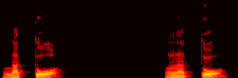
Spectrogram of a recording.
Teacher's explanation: It's the second one that's stressed, so the first one is unstressed. So we perform a reduction on the first letter O.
